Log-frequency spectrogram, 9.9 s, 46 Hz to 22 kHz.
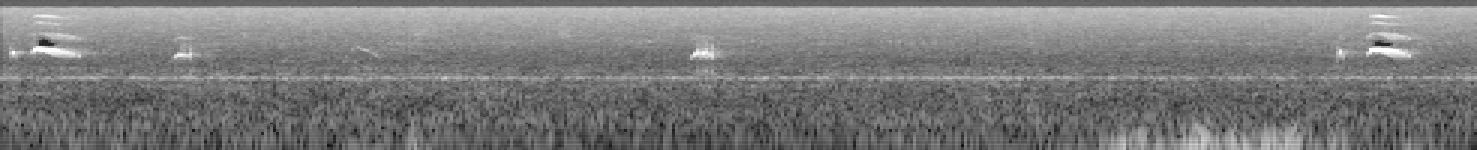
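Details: Ash-throated Flycatcher singing on the morning of April 30, 2021, along West Camino Cielo just east of Refugio Pass: short, burry, rolling notes at uneven intervals a few seconds apart, over a steady mid-pitched hum and a brief low rumble.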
